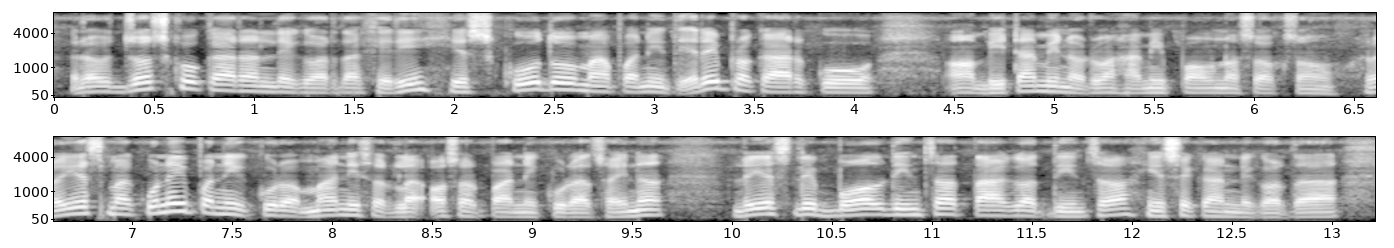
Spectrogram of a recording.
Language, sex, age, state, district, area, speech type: Nepali, male, 30-45, West Bengal, Kalimpong, rural, spontaneous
